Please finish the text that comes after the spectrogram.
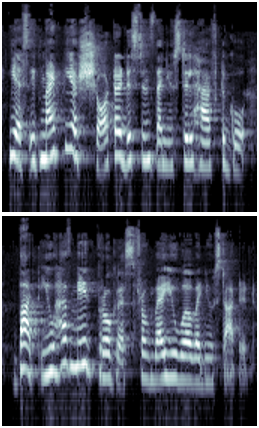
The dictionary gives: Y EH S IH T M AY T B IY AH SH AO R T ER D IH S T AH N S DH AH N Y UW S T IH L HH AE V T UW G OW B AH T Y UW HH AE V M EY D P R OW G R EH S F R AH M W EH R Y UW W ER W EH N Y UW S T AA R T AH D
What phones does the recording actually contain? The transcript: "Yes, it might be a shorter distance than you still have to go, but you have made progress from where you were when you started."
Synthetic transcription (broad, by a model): Y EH S IH T M AY T B IY AH SH AO R T ER D IH S T AH N S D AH N Y UW S T IH L HH AE V T UW G OW B AH T Y UW HH AE V M EY D P R OW G R EH S F R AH M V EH R Y UW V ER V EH N Y UW S T AA R T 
